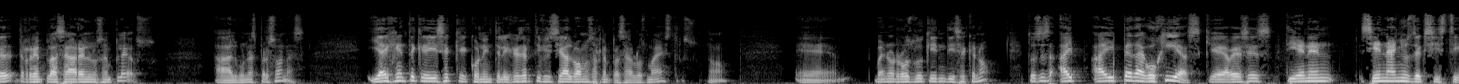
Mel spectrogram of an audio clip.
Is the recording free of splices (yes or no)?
no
